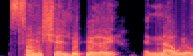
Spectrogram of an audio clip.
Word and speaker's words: Saint-Michel-des-Perrets: If anyone wants to check it online or to look at photos or anything, it's called Saint-Michel-des-Perrets. And now we'll spell it because that will not make a lot of sense for people.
